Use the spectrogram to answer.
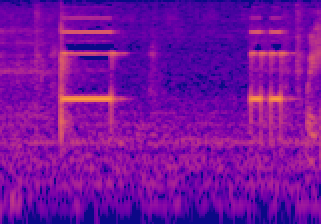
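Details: Monitor/defibrillator power-on beeps at a simulated clinical skills OSCE exam station.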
